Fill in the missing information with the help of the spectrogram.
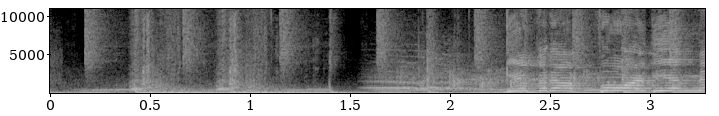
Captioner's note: graphic whips; text whips; crowd applauds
